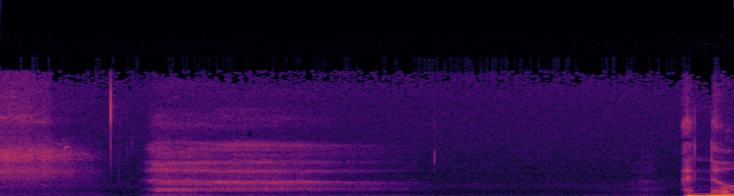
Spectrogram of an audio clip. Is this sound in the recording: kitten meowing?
no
